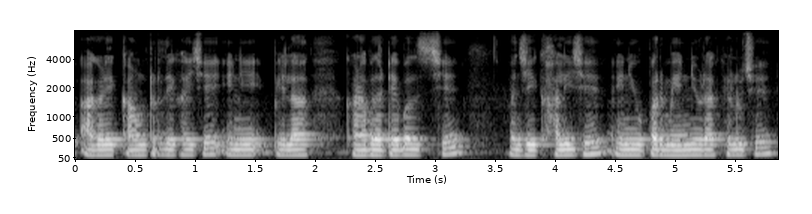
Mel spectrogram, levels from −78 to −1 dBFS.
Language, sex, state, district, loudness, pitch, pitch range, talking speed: Gujarati, male, Gujarat, Valsad, -18 LUFS, 120 Hz, 120-130 Hz, 195 wpm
